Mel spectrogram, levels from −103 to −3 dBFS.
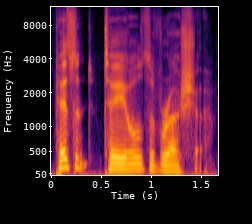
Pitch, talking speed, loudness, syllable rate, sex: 125 Hz, 145 wpm, -20 LUFS, 4.4 syllables/s, male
